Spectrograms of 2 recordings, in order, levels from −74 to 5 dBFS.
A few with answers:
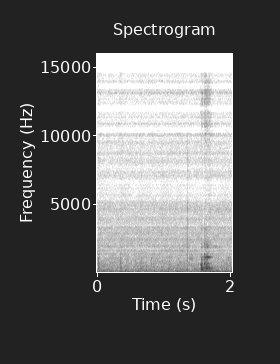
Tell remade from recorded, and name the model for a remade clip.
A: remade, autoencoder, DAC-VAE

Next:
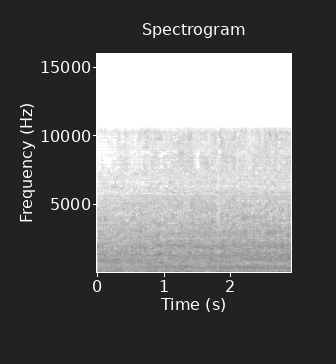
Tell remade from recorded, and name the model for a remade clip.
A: remade, vocoder, Vocos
